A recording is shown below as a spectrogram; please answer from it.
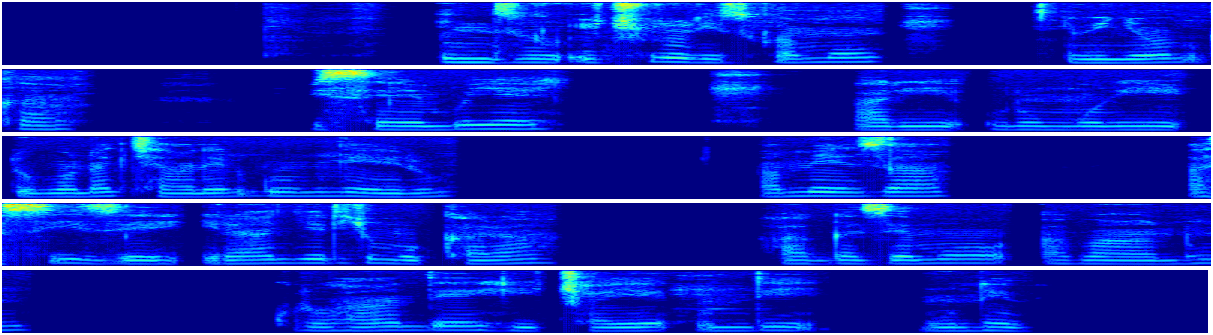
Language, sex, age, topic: Kinyarwanda, female, 25-35, finance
